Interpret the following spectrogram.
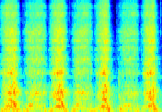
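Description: A handsaw cutting wood: a rapid run of rough back-and-forth strokes, about four a second.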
